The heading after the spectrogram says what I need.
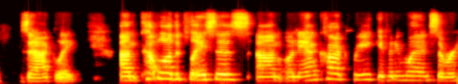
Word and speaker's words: Onancock: I believe I'm pronouncing that right. I know the pronunciation gets a little odd in some of those areas. It's Onancock.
